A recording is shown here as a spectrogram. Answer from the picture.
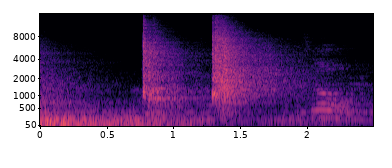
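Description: A marching drumline's last full-ensemble stroke ringing away, followed by two short, sharp percussive accents about half a second apart.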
